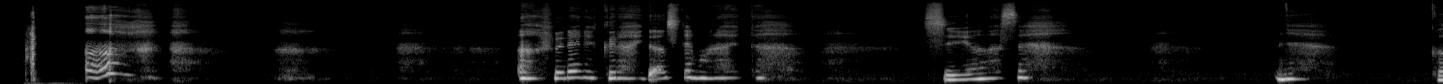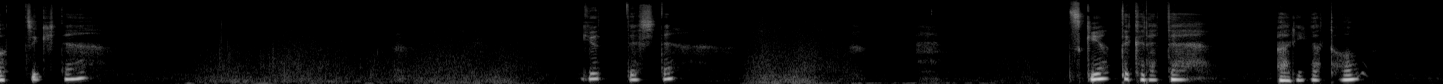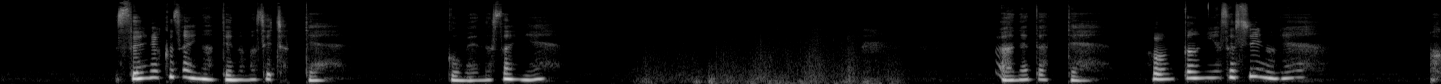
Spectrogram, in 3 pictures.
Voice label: ピロートーク; 欲情妻～秘密の妊活不倫セックス～

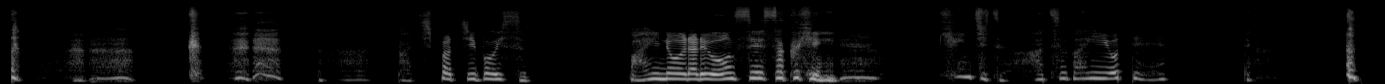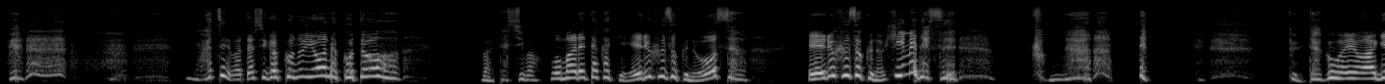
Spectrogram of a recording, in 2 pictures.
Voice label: 販促ボイス; エルフの女王、メス豚堕ち

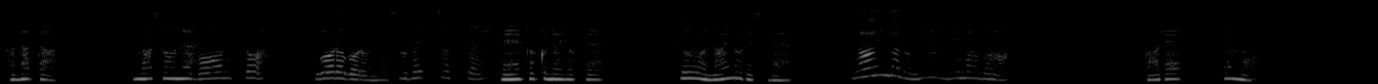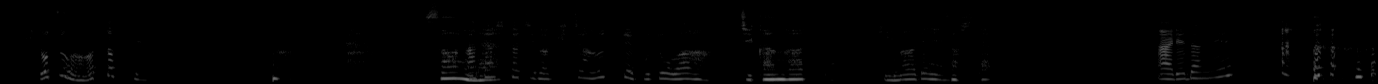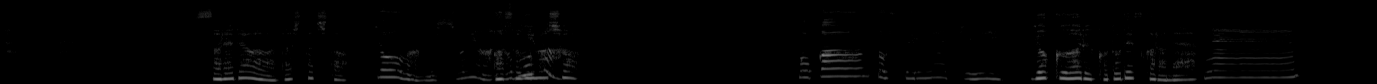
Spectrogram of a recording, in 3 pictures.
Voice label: 催眠誘導; ぼっちな地味っ娘 催眠淫紋でわからせ ～魔法少女のオシゴト～

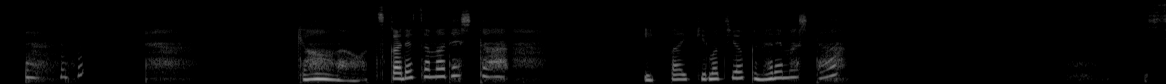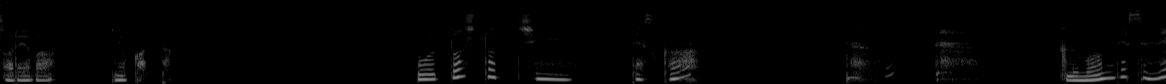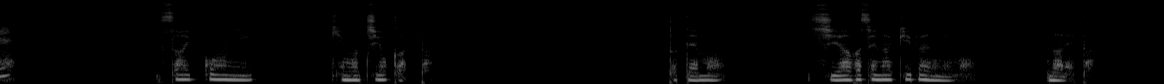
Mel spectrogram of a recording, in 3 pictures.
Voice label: 双子のあまあま添い寝

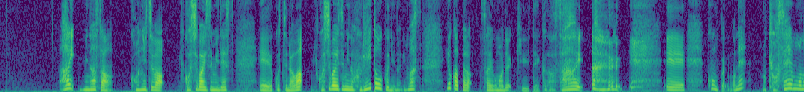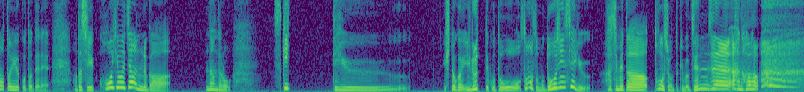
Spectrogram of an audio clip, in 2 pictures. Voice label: フリートーク; 女性上位学園の授業風景〜短小チンポ観察〜; バイノーラル

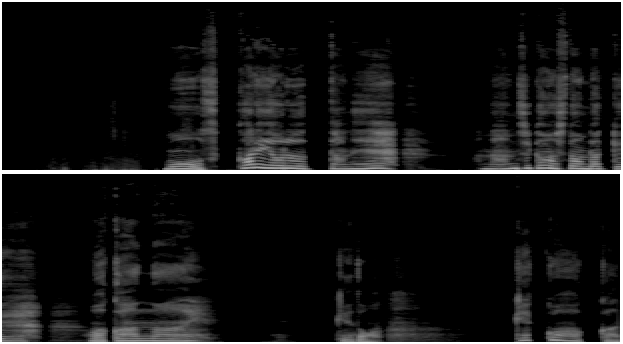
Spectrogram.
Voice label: ピロートーク

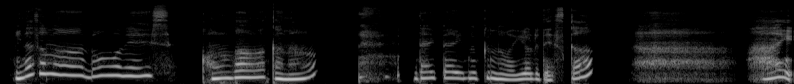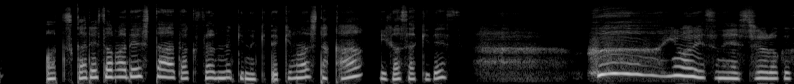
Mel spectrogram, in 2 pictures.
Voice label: フリートーク

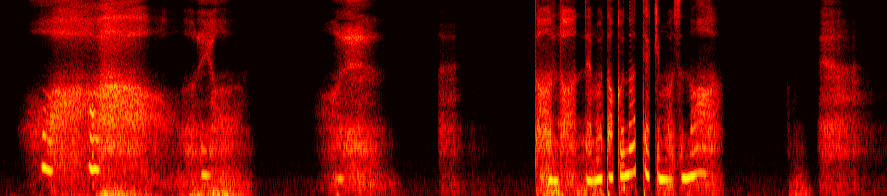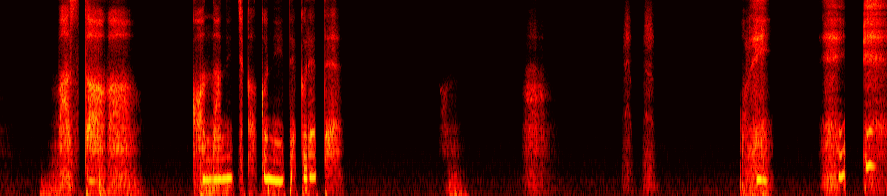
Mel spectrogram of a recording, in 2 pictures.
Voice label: ささやき声, ASMR; 騒音に疲れたお耳をささやき声でのんびり癒やして安眠導入からの添い寝

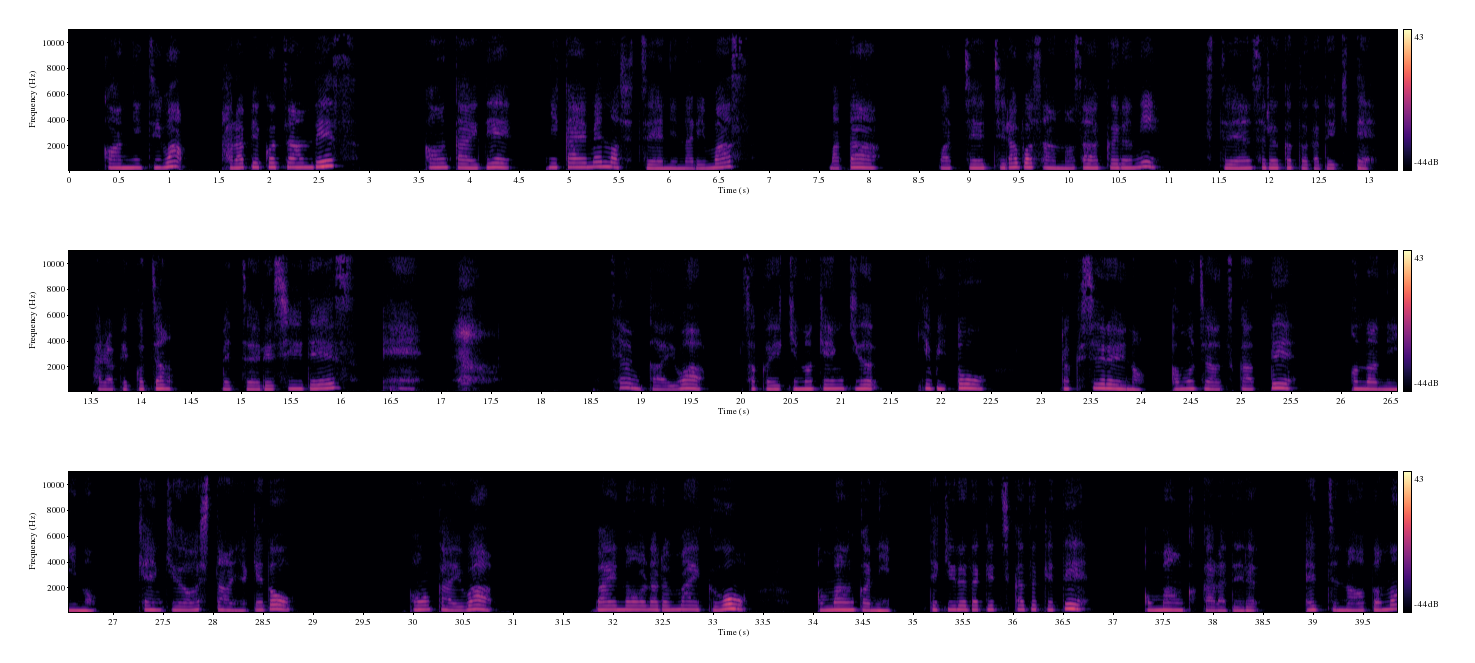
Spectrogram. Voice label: 関西弁でご挨拶、自己紹介; 企画説明！

